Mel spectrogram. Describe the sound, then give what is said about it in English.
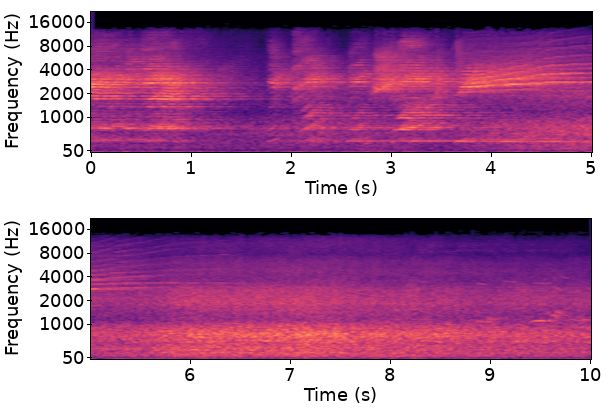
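A steady, loud roar of ocean surf fills the scene, with rising whistling wind tones and a faint, voice-like murmur woven through the washing waves. “Mananon MacLear, with a voice of waves.”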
